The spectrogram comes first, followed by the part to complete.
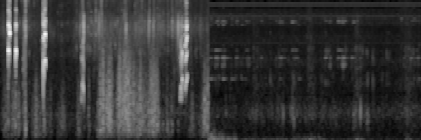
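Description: Rustling movement through dry grass and brush, with a quick run of sharp clicks during the first three seconds; from about three seconds in only a faint, breezy background remains.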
